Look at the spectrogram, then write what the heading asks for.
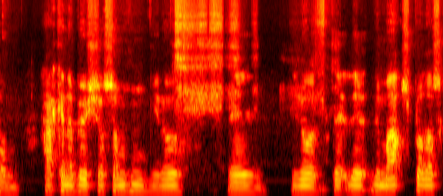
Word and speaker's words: Haksabanovic: We were practicing the pronunciation. There was a conversation had on WhatsApp this morning. Just to double check. Haksabanovic. That right, Sean? Too good at this, aye. Sead Haksabanovic.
